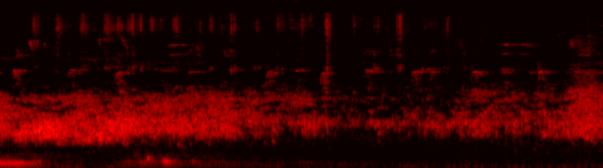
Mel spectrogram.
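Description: Black-tailed deer crunching bird seed from a hand: faint, irregular small clicks over a steady hiss.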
